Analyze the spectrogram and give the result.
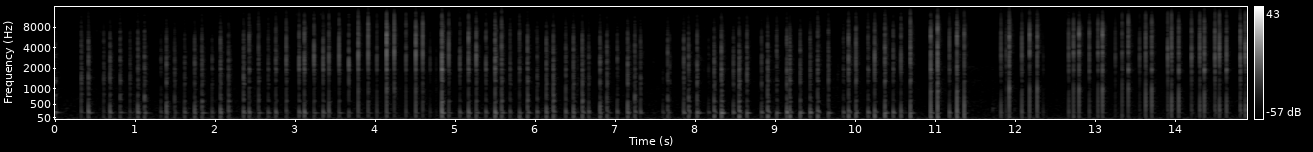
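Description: A clear plastic bottle with a pink cap, partly filled with liquid, is held close to the microphone and tapped rapidly with long nails. The result is a quick, steady stream of sharp, bright clicks, each dying away almost instantly, with a faint low tone under them and brief pauses near the middle and toward the end.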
